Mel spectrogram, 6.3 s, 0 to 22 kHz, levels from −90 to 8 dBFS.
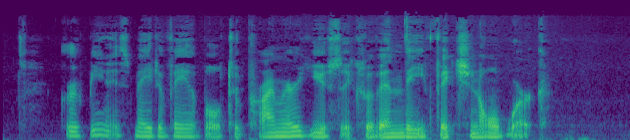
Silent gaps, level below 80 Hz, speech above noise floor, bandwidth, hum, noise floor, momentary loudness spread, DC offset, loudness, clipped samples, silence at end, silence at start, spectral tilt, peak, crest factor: none; -46 dBFS; 26 dB; 14 kHz; none; -46 dBFS; 12 LU; under 0.1%; -20 LUFS; under 0.1%; 0.4 s; 0.2 s; -5 dB/octave; -2 dBFS; 18 dB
